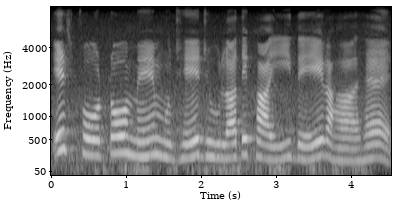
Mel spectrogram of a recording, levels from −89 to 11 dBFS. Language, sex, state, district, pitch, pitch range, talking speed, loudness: Hindi, female, Madhya Pradesh, Katni, 225 Hz, 210-255 Hz, 120 wpm, -16 LUFS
